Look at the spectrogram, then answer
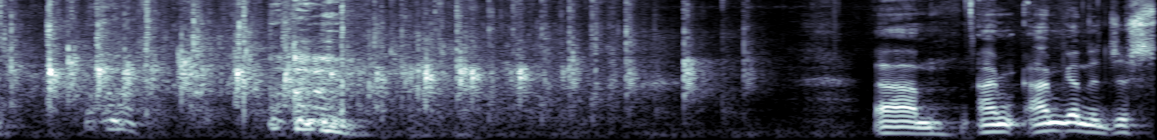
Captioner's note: applause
